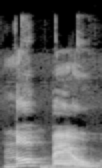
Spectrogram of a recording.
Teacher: a sílaba tônica é o bel, é também uma palavra oxítona.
